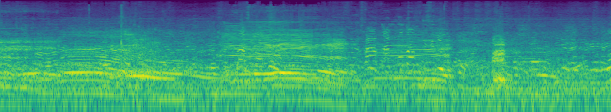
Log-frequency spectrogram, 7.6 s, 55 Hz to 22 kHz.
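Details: Sahiwal bull calves at a cattle market on 27 March, where a farmer from Cumilla is buying; drawn-out, tonal moos rising and falling, overlapping with steady chatter and men talking nearby.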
